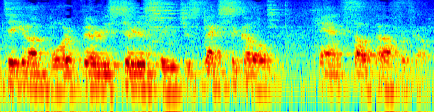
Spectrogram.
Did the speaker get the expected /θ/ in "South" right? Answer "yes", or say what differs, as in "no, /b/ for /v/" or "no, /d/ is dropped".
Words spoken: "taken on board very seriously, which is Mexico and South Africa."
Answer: yes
